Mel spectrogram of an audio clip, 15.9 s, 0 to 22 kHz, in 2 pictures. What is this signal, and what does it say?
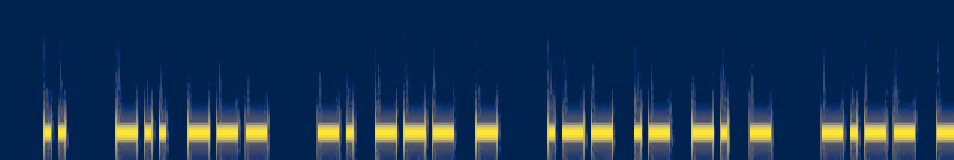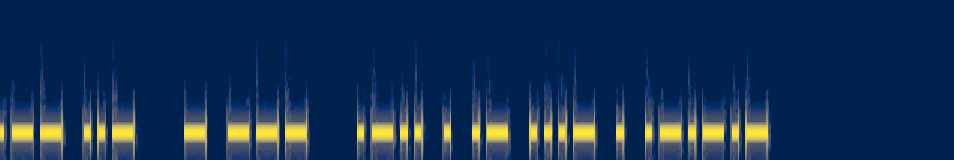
Morse code, heard as a keyed tone, about 20 wpm, 700 Hz. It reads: I DO NOT WANT YOU TO LEAVE.
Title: Sentences with 5-Word Phrases - 20wpm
